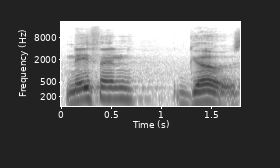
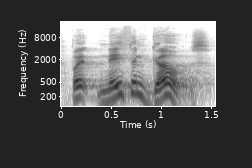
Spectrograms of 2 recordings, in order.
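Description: First: Nathan, a beat of silence, then goes dropped with a falling close; pause for emphasis. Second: But Nathan goes, drawn out slowly with weight on Nathan; slow emphasis. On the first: Preacher repeating for weight, broken by a pause. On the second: Preacher stressing that Nathan obeys, slow and weighty. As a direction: lean on Nathan and let goes land slowly. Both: Shown as a demonstration. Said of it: "So that's what he does".

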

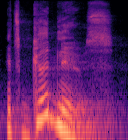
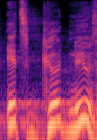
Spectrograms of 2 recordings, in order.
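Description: First: Good leaned on, slower and softer; slow down and press the word good; stress on good. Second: Said in the usual way. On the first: Shown as a demonstration. Preacher repeating the gospel's meaning, stress on good. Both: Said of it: "That's what the word means".

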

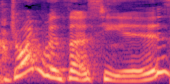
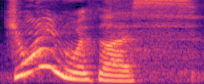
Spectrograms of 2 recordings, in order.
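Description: First: Mock Yoda. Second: Very slow, drawn-out 'Join with us'; slow Yoda-ish phrasing. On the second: Acted. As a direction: stretch it out like a wise old master. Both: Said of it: "You're Yoda".

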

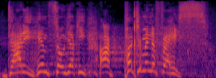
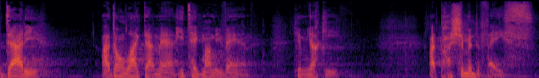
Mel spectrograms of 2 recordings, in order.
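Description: First: Very high toddler imitation, escalating outrage; worked-up little girl. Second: Low, soft imitation of a brooding toddler; stewing little girl. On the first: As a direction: squeak out a three-year-old's threat. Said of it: "the more worked up she". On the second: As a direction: sulk it out low, as a child nursing a grudge. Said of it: "The more she stews on it".

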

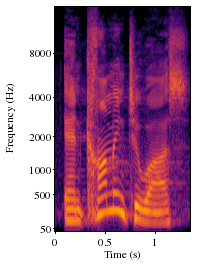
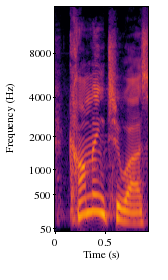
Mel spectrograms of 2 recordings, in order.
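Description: First: Said in the usual way. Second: "Coming" lifted higher and leaned on; "Coming to us" stressed, pitch up on "Coming"; dramatic emphasis. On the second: Shown as a demonstration. Preacher repeats Agabus arriving, stressing "Coming" higher. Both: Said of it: "this is so dramatic".

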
